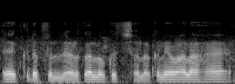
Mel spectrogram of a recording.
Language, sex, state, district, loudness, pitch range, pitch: Hindi, male, Jharkhand, Garhwa, -17 LUFS, 110-115 Hz, 115 Hz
